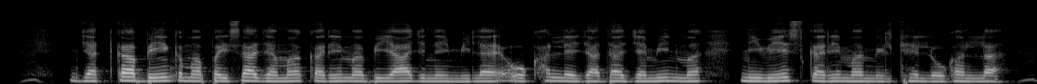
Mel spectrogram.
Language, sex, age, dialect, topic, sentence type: Chhattisgarhi, male, 31-35, Western/Budati/Khatahi, banking, statement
